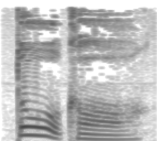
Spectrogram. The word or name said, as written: duco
